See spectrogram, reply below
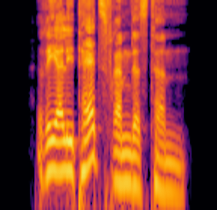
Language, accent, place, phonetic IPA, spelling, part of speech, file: German, Germany, Berlin, [ʁealiˈtɛːt͡sˌfʁɛmdəstəm], realitätsfremdestem, adjective, De-realitätsfremdestem.ogg
- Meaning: strong dative masculine/neuter singular superlative degree of realitätsfremd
